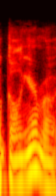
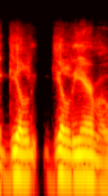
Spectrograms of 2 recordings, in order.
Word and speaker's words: Guillermo: And the Filipinos say the double L's Guillermo. I know I'll be saying this for most of my life. We say Guillermo.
